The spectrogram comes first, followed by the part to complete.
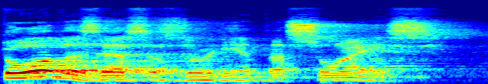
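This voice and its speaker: A man's lively, fairly slow delivery, with noticeable background noise and audible room echo. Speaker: pastor. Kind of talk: sermon.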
